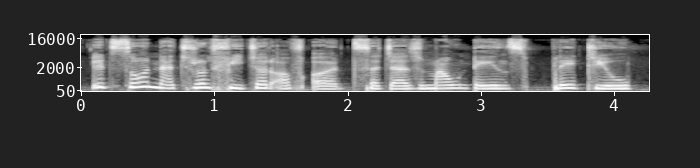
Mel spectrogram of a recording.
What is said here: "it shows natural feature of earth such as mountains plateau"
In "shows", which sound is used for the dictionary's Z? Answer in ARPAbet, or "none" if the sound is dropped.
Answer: none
